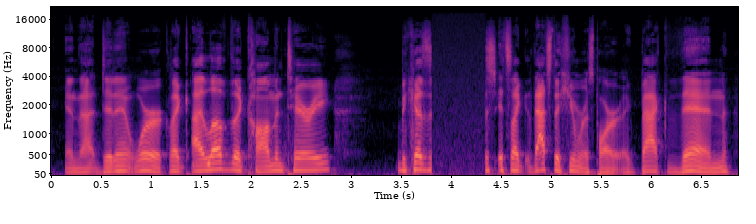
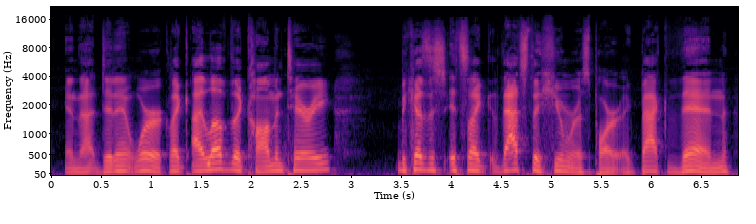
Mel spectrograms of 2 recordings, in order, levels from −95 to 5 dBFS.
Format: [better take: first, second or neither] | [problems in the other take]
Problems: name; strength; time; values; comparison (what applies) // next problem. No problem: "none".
second | audio freezing; at 4 s for 0.5 s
